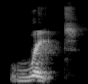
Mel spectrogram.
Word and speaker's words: rate: r8e rat right now if I add the silent e to the end I get rate right so we get that a sound rate how about if I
